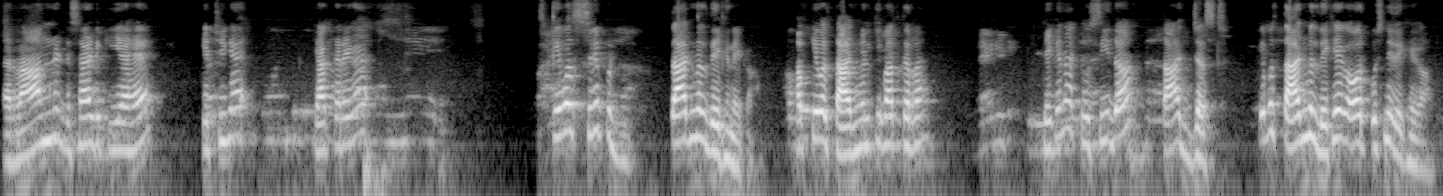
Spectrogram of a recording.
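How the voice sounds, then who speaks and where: High-voiced Indian man teaching grammar. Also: animated, unhurried, long pauses, highs cut off. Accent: Indian English. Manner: explains step by step, asks the class questions. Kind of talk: classroom lecture.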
